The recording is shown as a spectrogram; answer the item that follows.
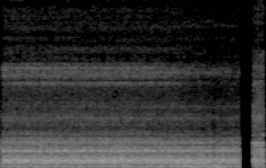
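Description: Butane burner of a knockoff Jetboil-style stove running with a steady hiss as it heats water; the sound cuts off abruptly just before the end.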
